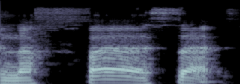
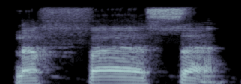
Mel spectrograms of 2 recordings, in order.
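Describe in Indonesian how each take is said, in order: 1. Konsonan di tengah itu bunyi th. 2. Konsonan di tengah itu bunyi s biasa. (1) "Harusnya dibaca nafasa" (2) "Sa-nya diubah jadi sin"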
